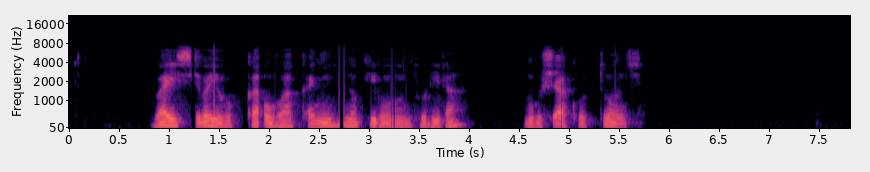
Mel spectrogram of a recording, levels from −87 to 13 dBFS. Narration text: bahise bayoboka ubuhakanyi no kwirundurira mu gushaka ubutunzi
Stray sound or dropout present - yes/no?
no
